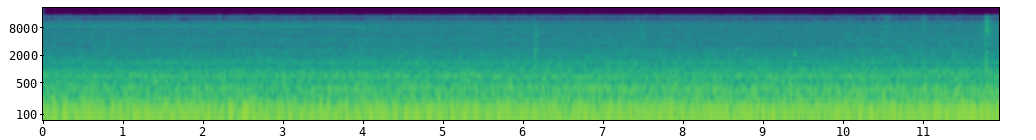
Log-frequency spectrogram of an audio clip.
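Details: Constant droning hum like an idling engine or appliance, with a high steady whine and a few faint ticks, and no animal calls.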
